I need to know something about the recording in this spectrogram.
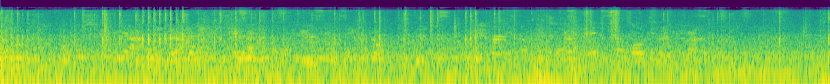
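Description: Passengers' voices in the carriage, not clear words, over the steady low rumble of a rubber-tyred Yurikamome automated train running on its guideway.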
